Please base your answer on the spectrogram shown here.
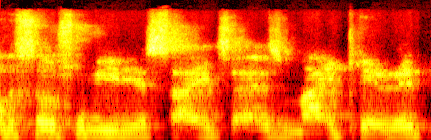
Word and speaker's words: MyPivet: So we're on all the social media sites as MyPivet, MyPivet, and we spell pivot phonetically.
